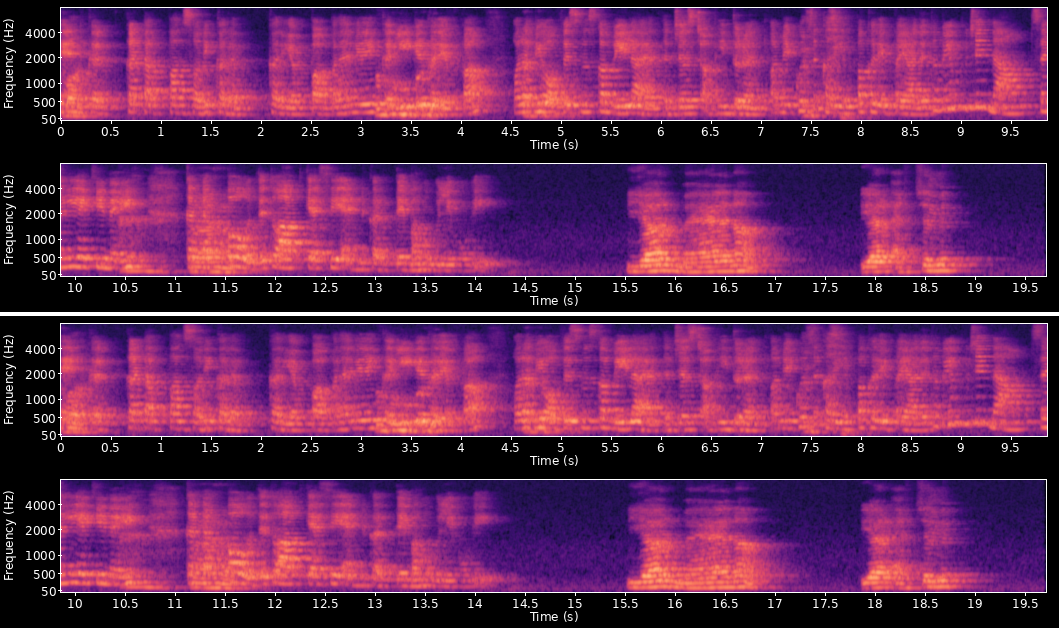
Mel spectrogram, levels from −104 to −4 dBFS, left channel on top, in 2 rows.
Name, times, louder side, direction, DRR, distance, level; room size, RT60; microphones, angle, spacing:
voice 1, 0.0-1.8 2.1-14.1 18.5-18.7, left 1 dB, 20° left, -4 dB, 0.9 m, -31 dB
voice 2, 3.1-3.7 4.6-4.7 7.4-7.8 10.4-10.7 11.2-11.6 15.5-16.8 17.9-18.7, left 1 dB, 55° left, -4 dB, 0.8 m, -28 dB
4.2 x 2.0 x 4.0 m, 0.84 s
head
